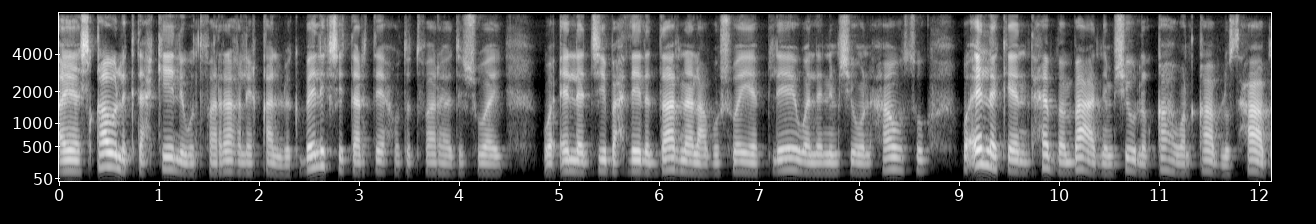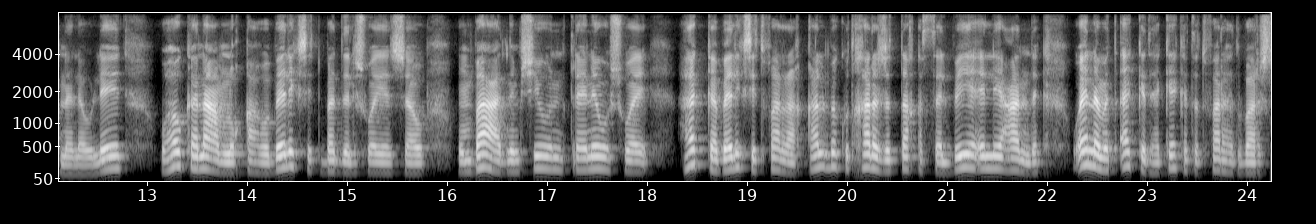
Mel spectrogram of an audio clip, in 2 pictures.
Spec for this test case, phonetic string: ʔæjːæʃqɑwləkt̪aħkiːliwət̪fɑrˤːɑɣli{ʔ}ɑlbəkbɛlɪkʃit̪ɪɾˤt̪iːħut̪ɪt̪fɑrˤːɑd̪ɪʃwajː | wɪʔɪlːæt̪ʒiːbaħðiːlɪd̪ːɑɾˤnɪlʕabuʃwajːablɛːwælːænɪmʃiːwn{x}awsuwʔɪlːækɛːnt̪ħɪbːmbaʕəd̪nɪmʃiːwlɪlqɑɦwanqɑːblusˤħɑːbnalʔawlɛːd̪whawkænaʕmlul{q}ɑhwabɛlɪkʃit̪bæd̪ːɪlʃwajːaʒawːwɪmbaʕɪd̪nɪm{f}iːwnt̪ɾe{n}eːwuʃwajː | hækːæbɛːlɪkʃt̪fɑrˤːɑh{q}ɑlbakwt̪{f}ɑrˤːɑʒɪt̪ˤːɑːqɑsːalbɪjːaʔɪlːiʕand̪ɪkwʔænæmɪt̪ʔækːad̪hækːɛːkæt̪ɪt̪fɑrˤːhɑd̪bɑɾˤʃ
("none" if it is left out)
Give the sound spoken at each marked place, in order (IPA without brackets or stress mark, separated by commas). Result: q, ħ, q, ʃ, n, q, x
